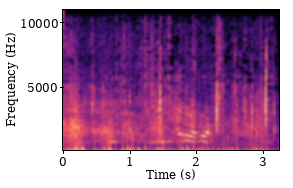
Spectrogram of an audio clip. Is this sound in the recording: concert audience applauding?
no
